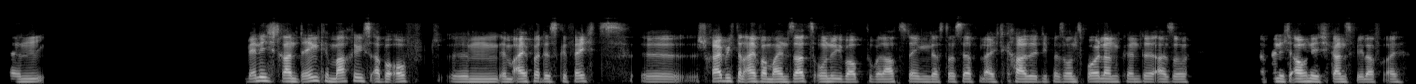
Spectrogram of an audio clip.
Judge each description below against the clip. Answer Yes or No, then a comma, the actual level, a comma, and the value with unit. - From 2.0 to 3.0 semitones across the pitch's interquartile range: No, narrow, 1.5 semitones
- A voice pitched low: Yes, low, 130 Hz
